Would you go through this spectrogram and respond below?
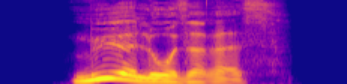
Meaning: strong/mixed nominative/accusative neuter singular comparative degree of mühelos
- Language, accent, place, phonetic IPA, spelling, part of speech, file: German, Germany, Berlin, [ˈmyːəˌloːzəʁəs], müheloseres, adjective, De-müheloseres.ogg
